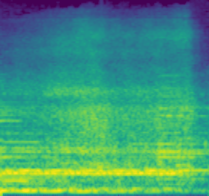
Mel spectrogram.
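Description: Live rock band music: a sustained droning chord with a wash of noise that swells up and cuts off suddenly near the end.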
